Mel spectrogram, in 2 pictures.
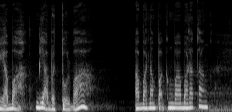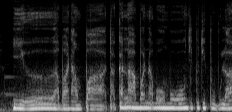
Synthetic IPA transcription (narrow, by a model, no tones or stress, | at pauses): eabahbiabət̪ʊlbah | abahnampaʔkəmbaabahdat̪aŋ | ijəabahnampaʔt̪aʔkanlahabahnaʔbohʊŋboɦɔŋt̪iput̪ipubula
